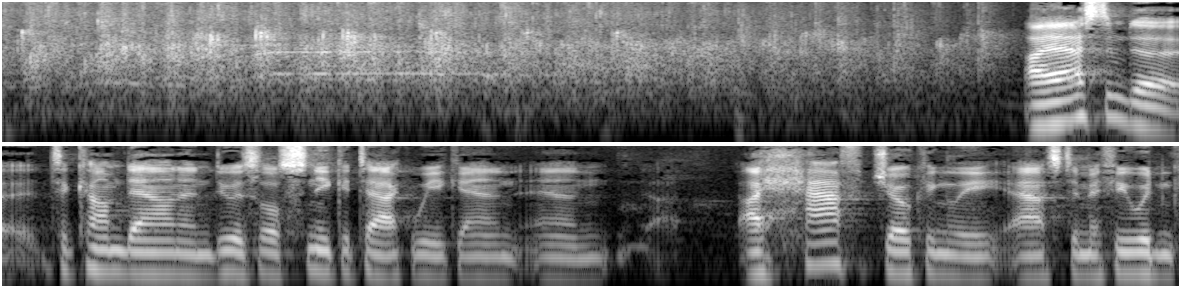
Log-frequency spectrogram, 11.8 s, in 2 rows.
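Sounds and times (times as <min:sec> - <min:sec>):
audience applause: 0:00.0 - 0:05.1
speech: 0:05.1 - 0:09.0, 0:09.6 - 0:11.7.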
